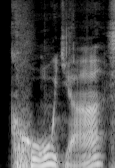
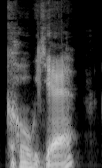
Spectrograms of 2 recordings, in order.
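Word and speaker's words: Coya: Investors like Vala Ventures, Peter Thiel eVentures, and La Familia, as well as business angels, invest in InsurTech Koya, C-O-Y-A. I think you can also pronounce it Koya.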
